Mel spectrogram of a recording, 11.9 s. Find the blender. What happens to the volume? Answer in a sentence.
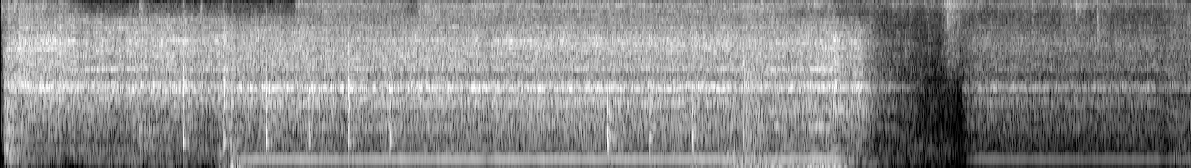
The loudness of the blender goes down.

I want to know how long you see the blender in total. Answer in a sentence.
The blender can be heard for 12 seconds in total.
